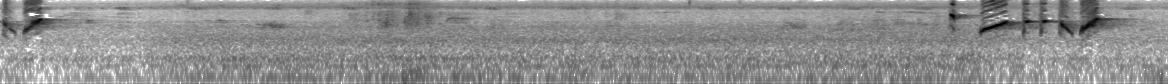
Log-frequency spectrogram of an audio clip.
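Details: Bulbul giving a short burst of clear, rising whistled notes mixed with sharp clicks, first briefly at the start and then in a quick phrase near the end, with quiet background between.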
